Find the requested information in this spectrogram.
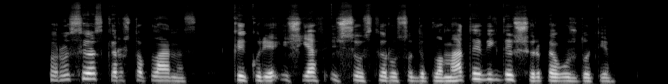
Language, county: Lithuanian, Utena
